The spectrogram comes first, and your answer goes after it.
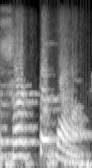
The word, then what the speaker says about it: षटकोण: सा षटकोण, श षटकोण उच्चारण करें, षटकोण, षटकोण, षटकोण। तो जीव तालु से भी ऊपर टकरा रही है, यानी कि षटकोण क्या है आपका? मूर्धा।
